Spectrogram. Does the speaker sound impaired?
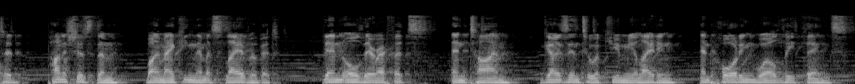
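No.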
